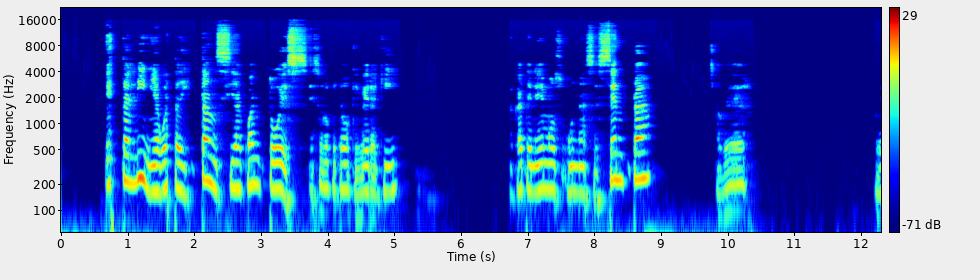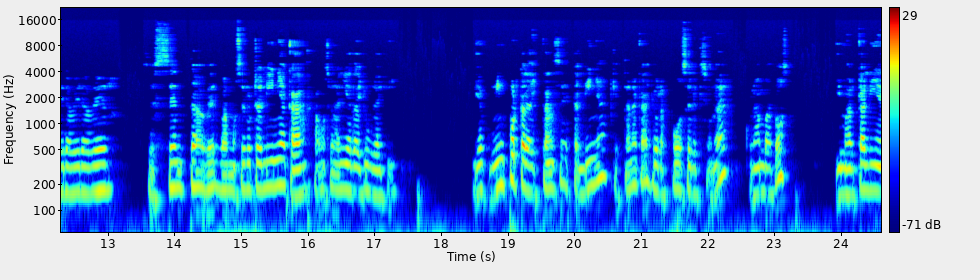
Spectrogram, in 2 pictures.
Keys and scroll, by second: 15.6 l, 19.7 Escape.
